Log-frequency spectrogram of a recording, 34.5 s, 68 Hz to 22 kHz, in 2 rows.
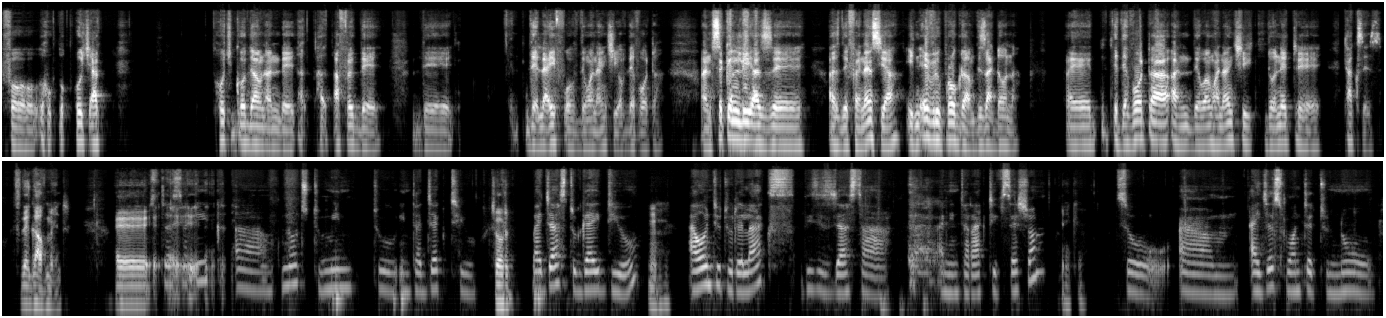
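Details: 41-year-old male who says he stammers a lot, speaking in a selection panel interview; stuttering.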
